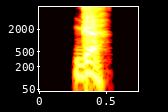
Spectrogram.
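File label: "give", American English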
